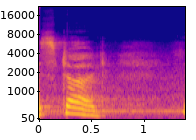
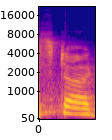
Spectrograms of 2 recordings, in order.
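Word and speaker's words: Gstaad: हम जा रहे हैं स्टार्ट स्टार्ट वैसे तो स्पेलिंग आप देखोगे तो जी स्टार्ट है लेकिन जी साइलेंट है इसलिए इसे स्टार्ट बोला जाता है इसके बड़े में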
